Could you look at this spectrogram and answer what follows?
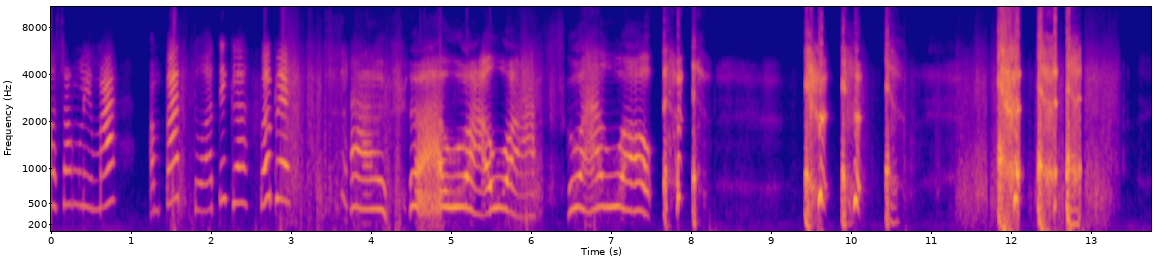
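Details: Imitated cough: a child copies an idol's coughing, with sing-song vocal sounds and then several short, forced coughs.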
